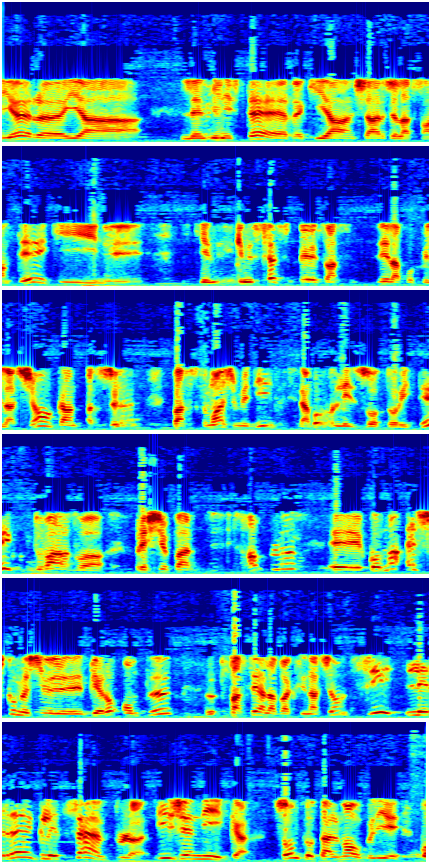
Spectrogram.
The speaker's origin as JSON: {"language": "French", "country": "DR Congo", "said": "surtout ici chez nous, en République démocratique du Congo"}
